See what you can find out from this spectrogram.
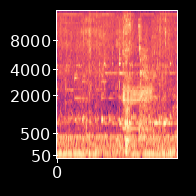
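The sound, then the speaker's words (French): A ewe bleats, a short wavering cry that breaks into a quick second bleat, rising over a steady low rumble of background noise, as a flock of ewes is guided by a herder and her dog. No one speaks. “qui guident et déterminent les déplacements des brebis.”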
